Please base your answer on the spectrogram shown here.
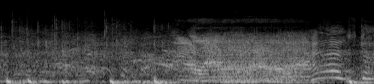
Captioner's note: roars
